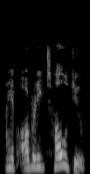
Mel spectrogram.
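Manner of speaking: ordinary delivery, nothing marked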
